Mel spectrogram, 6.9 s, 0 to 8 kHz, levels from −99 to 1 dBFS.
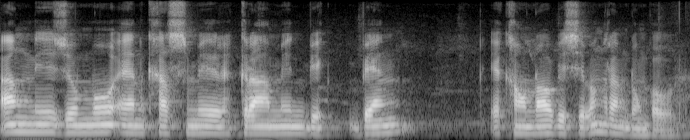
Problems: constant background noise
